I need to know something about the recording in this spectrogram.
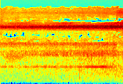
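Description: Steady, high-pitched drone of an outdoor insect chorus, with a faint low tone under it in the middle.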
